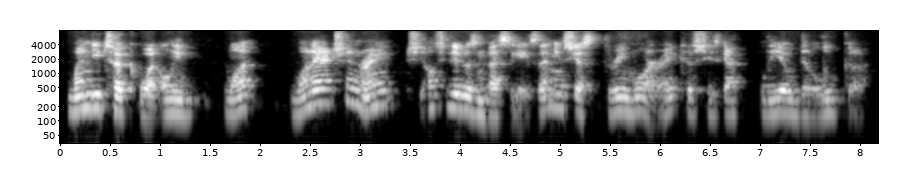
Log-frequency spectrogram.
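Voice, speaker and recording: A man's voice: fairly high pitch, moderate pace, mellow. A man playing a board game on stream, thinking aloud, reading rules off the cards and asking his viewers for opinions. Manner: thinks aloud, reads card text, asks unseen viewers. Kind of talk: casual play-through commentary. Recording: muffled, echoey room.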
